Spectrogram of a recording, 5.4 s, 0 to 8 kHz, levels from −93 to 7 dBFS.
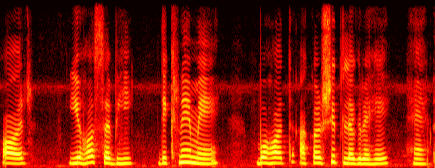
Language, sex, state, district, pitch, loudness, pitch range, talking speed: Hindi, female, Himachal Pradesh, Shimla, 250 Hz, -15 LUFS, 235-260 Hz, 110 wpm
